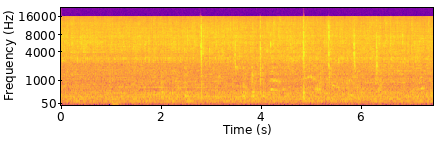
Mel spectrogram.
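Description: Wet mouth clicks of someone chewing a rubbery piece of cooked octopus tentacle, six or so sharp clicks about three to six seconds in, over a steady hiss.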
